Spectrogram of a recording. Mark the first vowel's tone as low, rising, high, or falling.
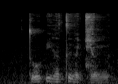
rising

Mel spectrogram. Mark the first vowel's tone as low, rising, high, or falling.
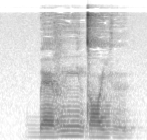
low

